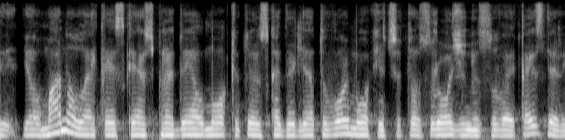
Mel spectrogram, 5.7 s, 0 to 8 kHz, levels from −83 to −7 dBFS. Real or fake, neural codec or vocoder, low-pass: fake; codec, 44.1 kHz, 2.6 kbps, SNAC; 7.2 kHz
